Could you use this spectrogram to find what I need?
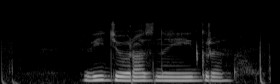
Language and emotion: Russian, neutral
